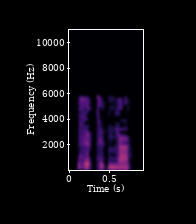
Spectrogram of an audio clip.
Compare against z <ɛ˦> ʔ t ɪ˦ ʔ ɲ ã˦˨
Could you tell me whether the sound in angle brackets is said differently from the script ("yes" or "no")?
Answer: no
